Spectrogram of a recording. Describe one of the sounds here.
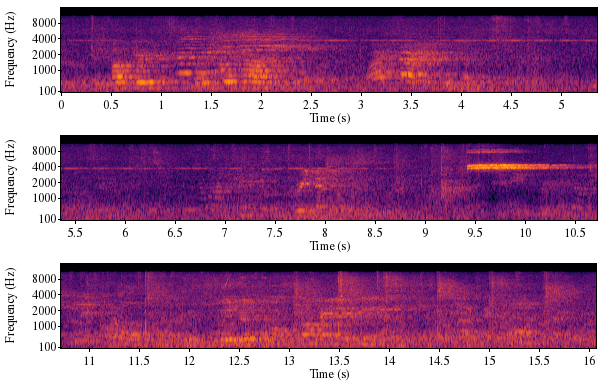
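Spectators shout and cheer in a large echoing gym.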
